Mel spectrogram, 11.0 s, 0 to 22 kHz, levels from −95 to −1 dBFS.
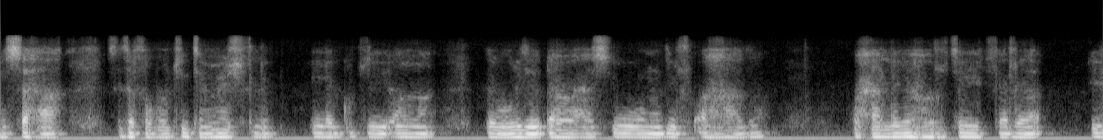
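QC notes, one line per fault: Throughout, mains hum: a steady 60 Hz tone runs beneath the speech at roughly 20 dB below it. Power-line current is leaking into the signal path, probably through a ground loop or a nearby transformer, so the tone never changes pitch or level.
Throughout, AMR wideband (HD Voice) codec: the speech sounds plainly rough and raspy, and nothing is heard above 7.3 kHz. The codec rebuilds speech from pulses driving a vocal-tract model and pads the top band with shaped noise. That harshness fits a low rate near 8.85 kbit/s.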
